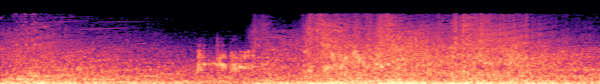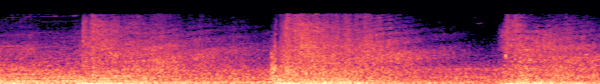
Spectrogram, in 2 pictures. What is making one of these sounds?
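A flying craft's engine roars and whooshes steadily.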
